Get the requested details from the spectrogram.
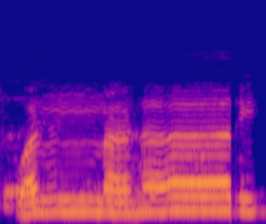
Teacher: রয়ের নিচে জের হারাকাত, তাড়াতাড়ি পড়তে হবে, টান দেওয়া নিষেধ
